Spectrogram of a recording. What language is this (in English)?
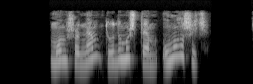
Mari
